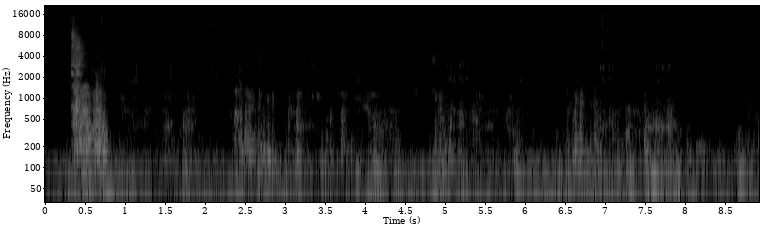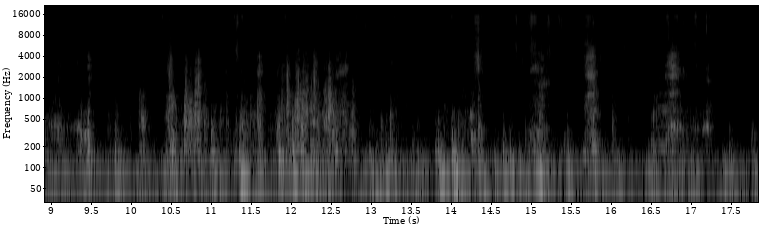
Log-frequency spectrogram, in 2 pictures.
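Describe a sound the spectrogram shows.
A young woman talks playfully to a dog close by.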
